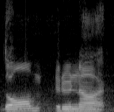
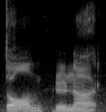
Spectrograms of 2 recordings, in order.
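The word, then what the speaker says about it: Dom Ruinart: again a champagne label it is pronounced as dom runner here t-word is silent it is dom dinar it is champagne and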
